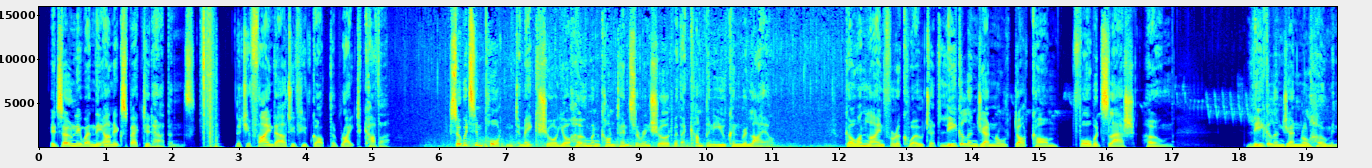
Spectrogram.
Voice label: advert; legal general

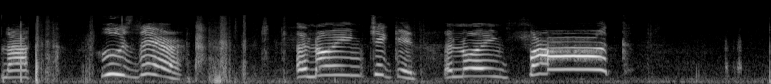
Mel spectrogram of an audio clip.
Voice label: annoying chicken knock joke

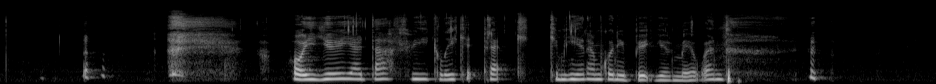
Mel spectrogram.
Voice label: glesga talk

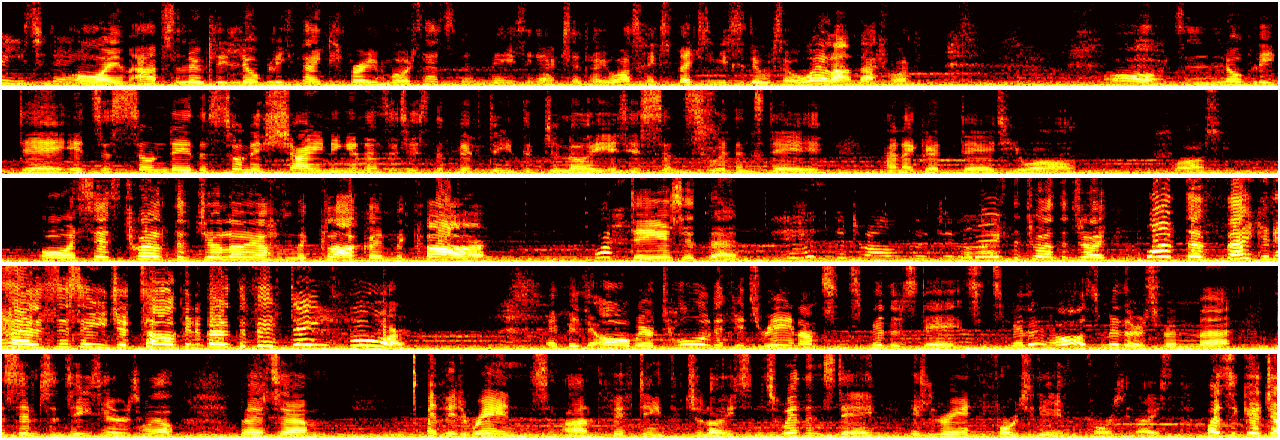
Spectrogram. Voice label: fake Irish

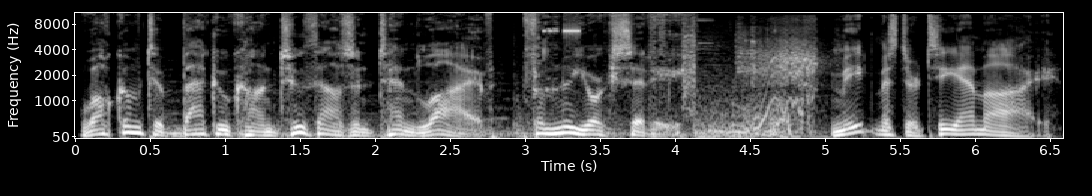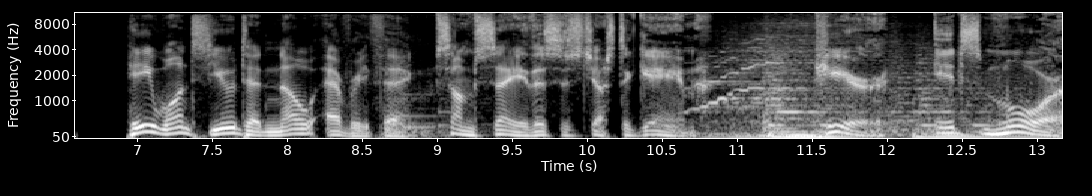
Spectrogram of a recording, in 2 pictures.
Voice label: voice over

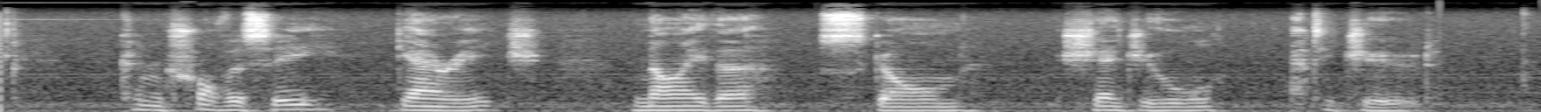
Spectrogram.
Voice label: basingstoke uk male

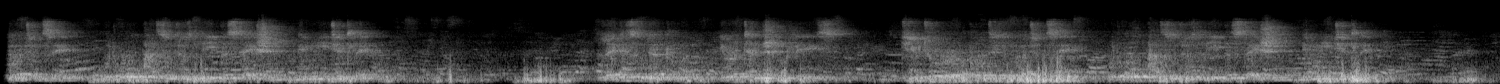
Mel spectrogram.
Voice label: underground evacuation announcement

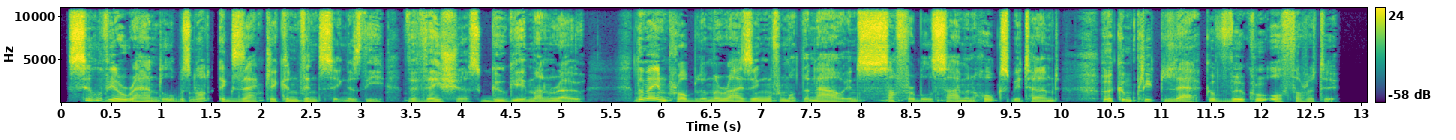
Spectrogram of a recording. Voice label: narrative

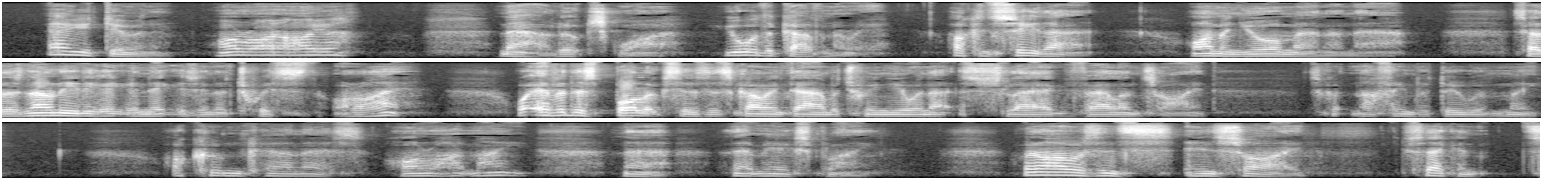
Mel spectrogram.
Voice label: cockney accent

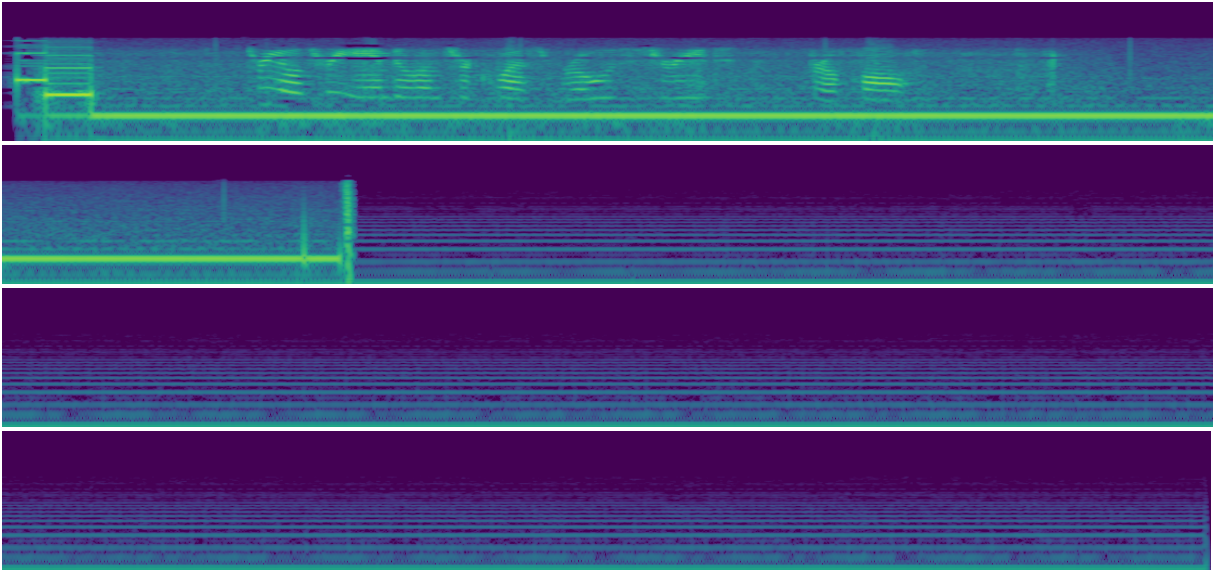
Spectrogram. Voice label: tsa alert page

